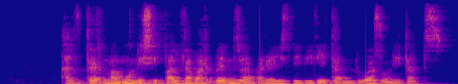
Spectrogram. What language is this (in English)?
Catalan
